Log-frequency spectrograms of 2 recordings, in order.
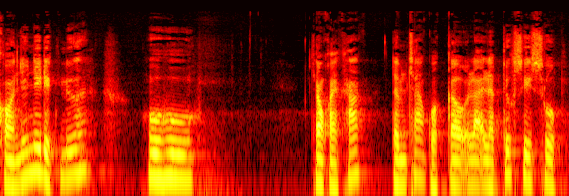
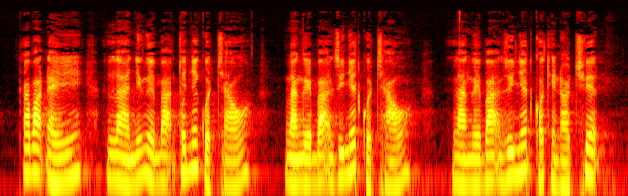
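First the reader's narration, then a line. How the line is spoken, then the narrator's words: Trembling, quiet. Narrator (Vietnamese): Miệng Chu Triều Dương khẽ run rẩy nói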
